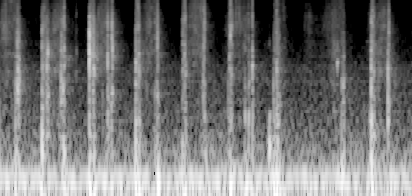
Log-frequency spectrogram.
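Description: Tarot cards rustle and flick in a quick run of soft slaps and shuffles, close and quiet, with nobody talking.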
